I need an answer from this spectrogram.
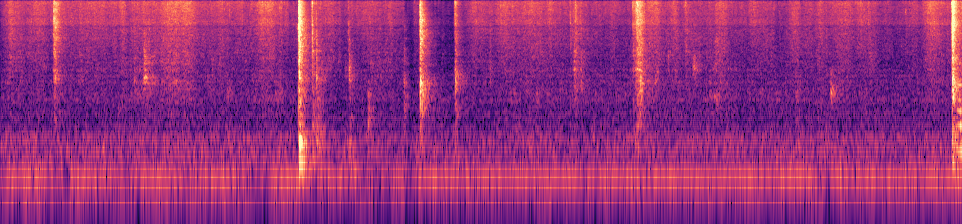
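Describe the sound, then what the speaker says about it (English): A whole egg being stirred in a bowl before frying a turkey, soft wet swishing with a few sharp clinks of utensil on the bowl, close and intermittent. "So I stir that egg until the white and the yellow part mixed in nicely"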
